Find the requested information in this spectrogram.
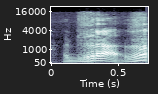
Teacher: रा बोलने में जीवा पहले कंपन करती है, इसलिए इसको प्रकंपित कहते हैं। और प्रकंपित के साथ साथ ऐसा लगता है जैसे ये इसके उच्चारण में ये जीवा से लुढ़क रहा हो, इसलिए इसको लुंठित वर्ण भी कहते हैं।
